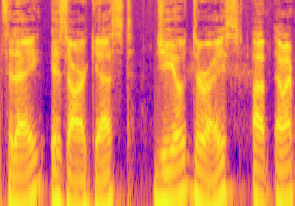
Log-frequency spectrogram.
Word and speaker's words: Derice: Helping with business empowerment today is our guest, Geo Derice. Am I pronouncing your name correctly? Derice.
